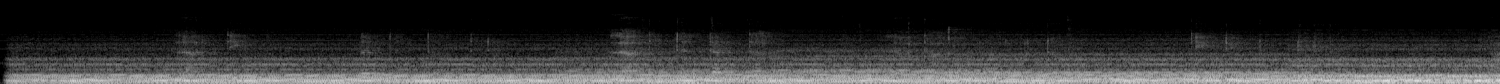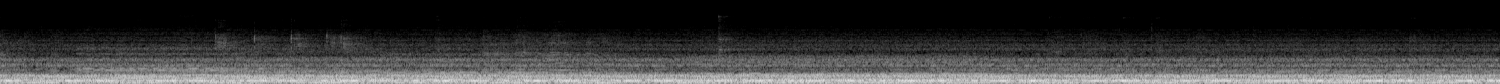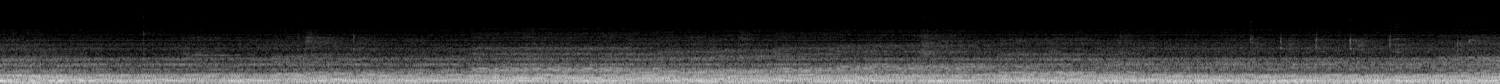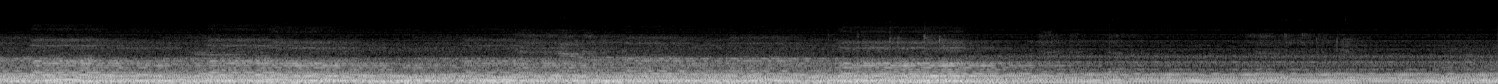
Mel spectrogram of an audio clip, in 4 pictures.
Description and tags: insanity sample
evil keyboard sounds with man humming random tunes lightly.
